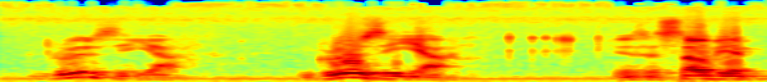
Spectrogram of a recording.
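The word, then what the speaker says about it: Грузия: eye is pronounced like a long e druzia grusia is a Soviet pronunciation for Georgia but it's spelled Georgia of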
